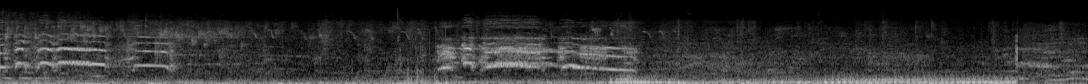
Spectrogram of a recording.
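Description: A rooster crowing twice, each crow about two seconds long and dropping in pitch at the end. In the second half a low steady rumble runs under the scene.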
